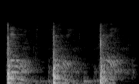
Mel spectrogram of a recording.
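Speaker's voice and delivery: high, loud thumping close by; the giant is right at the door, thump hard. Acted. Storyteller sounds the monster arriving at the house, loud thumps.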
